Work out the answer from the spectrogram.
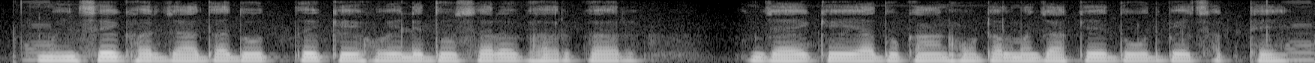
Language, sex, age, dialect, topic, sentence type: Chhattisgarhi, male, 36-40, Northern/Bhandar, agriculture, statement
